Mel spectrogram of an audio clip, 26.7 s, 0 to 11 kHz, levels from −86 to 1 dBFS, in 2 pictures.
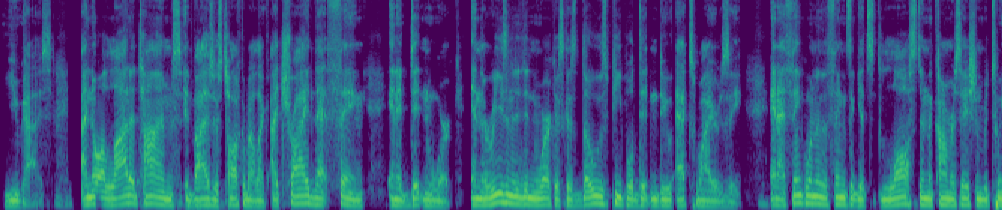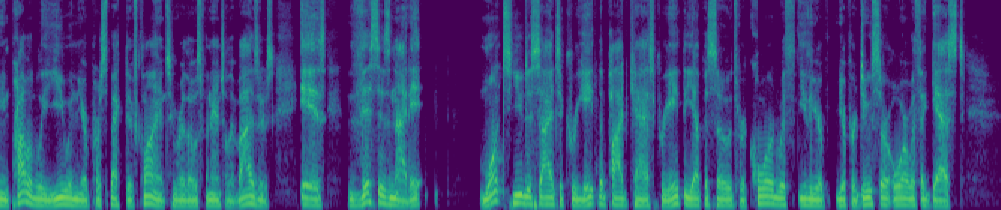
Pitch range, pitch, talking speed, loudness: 85-105 Hz, 95 Hz, 195 wpm, -23 LUFS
